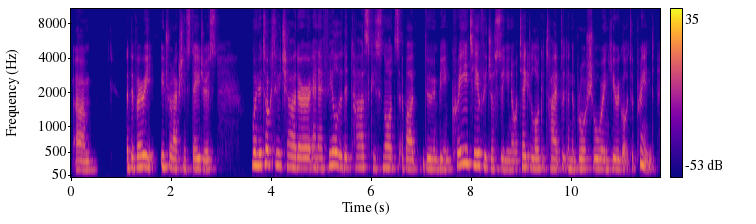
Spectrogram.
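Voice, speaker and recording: A woman's voice: mid-range voice, normal speed, a little mellow. A woman in her thirties, a native Russian speaker, answering interview questions with searching phrasing, frequent fillers and non-native grammar. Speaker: studio founder, guest.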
